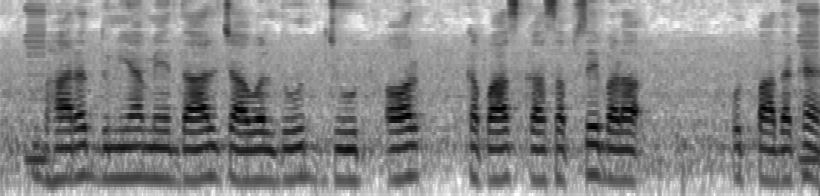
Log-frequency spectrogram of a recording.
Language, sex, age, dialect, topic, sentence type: Hindi, male, 18-24, Awadhi Bundeli, agriculture, statement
